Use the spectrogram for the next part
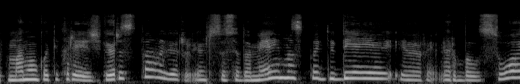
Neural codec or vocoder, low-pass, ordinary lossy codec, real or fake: codec, 24 kHz, 1 kbps, SNAC; 10.8 kHz; AAC, 32 kbps; fake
